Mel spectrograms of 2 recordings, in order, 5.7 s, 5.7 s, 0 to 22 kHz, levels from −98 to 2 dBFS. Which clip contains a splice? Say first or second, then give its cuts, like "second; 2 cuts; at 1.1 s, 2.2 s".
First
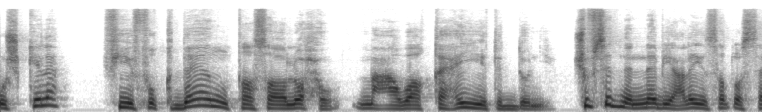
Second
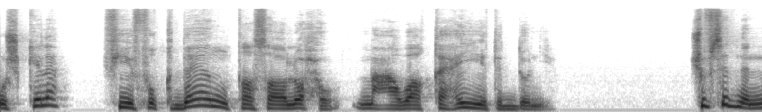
first; 1 cut; at 4.2 s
